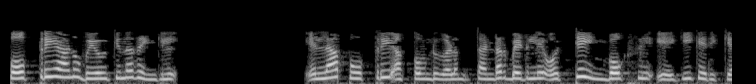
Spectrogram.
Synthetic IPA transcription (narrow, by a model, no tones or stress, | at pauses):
po̞ːp̚t̪rijaːɳɨubɐjo̞ːɡikʲːunːɐðe̞ŋɡil | e̞lːaːpo̞ːp̚t̪riʔɐkːɐwɳɖuɣɐɭumt̪ɐɳɖɐrbe̞ːʈːile̞o̞tːeinbo̞ːksilʔe̞ːɣiːɣɐɾikʲːa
